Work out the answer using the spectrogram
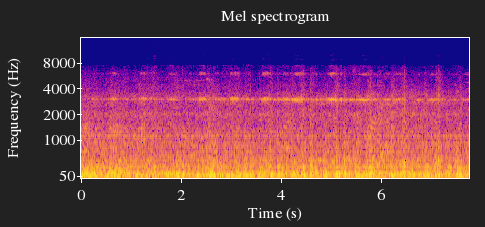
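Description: Indian Railways ICF passenger coaches rushing past close by: a steady, heavy rumble of steel wheels on rail with sharp clacks over rail joints. A high, wavering wheel squeal swells and fades again and again.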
